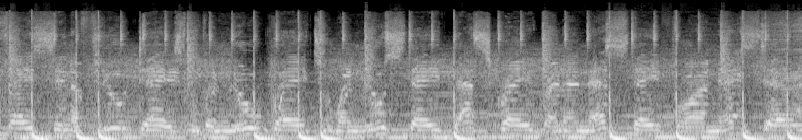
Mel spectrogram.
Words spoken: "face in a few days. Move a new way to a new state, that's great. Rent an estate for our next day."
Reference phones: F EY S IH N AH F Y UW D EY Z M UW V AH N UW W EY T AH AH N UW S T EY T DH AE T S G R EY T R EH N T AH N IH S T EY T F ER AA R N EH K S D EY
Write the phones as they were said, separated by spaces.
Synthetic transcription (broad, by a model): F EY S IH N AH F Y UW D EY Z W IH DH AH N UW W EY T AH AH N UW S T EY T DH AE T S G R EY T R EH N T AH N IH S T EY T F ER R N EH K S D EY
